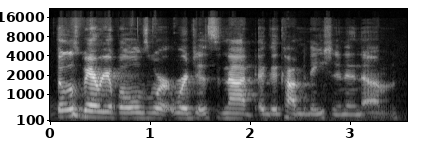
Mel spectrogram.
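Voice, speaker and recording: A woman's voice: lowish voice, moderate pace, creaky. A woman in her thirties from Trinidad with a Trinidadian accent, a podcast guest telling stories with frequent laughter. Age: 30s. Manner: laughs often, lively storytelling. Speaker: guest, model agency founder. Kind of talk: podcast interview.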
